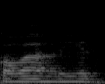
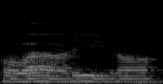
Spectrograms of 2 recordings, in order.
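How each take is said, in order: First: The word ends on a vowelless final consonant. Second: The word ends with a long final vowel. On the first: "pendek sukun" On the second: "Wakaf panjang"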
